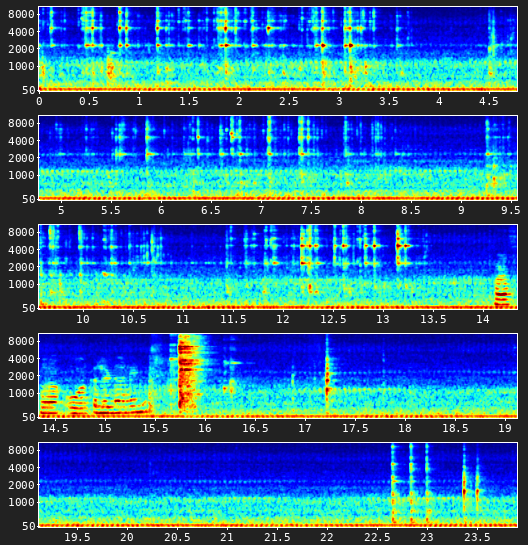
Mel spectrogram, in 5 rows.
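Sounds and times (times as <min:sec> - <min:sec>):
fork clinking glass and ice: 0:00.0 - 0:03.8, 0:04.5 - 0:08.4, 0:09.2 - 0:13.5, 0:15.6 - 0:16.4
low steady hum: 0:00.0 - 0:23.9.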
